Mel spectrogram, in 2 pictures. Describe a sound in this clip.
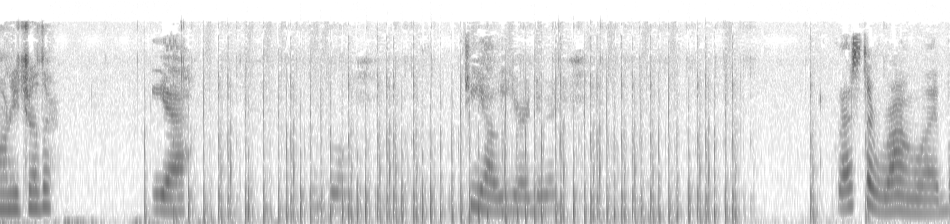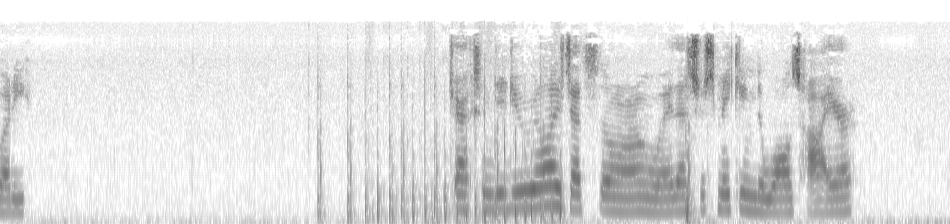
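A young person talks with animation, close to a microphone.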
